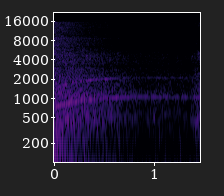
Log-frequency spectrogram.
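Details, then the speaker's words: HP laptop: steady airy fan whir with thin tone near 1 kHz, graphics card fan running excessively loud with heavy overheating. "Sesini duyabilirsiniz. Aşırı derecede bir ekran kartının fan sesi var. Ve çok aşırı derece bir ısınması var."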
